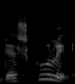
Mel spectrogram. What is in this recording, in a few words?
"deSkUli7" student, Washo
